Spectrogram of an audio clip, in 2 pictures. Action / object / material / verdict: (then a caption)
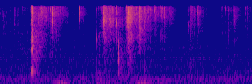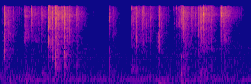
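scrape / bar of soap scraped with a small metal blade / soap / none. A small metal blade scrapes and carves into a solid mint-green soap chunk held in both hands, cutting off crumbly shavings. The result is a series of dry, crisp, crunchy scraping bursts with bright, high-pitched grit, separated by short quiet pauses.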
